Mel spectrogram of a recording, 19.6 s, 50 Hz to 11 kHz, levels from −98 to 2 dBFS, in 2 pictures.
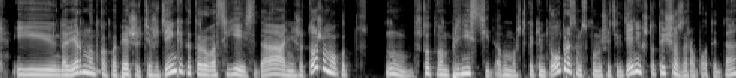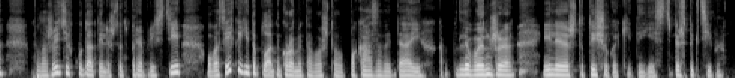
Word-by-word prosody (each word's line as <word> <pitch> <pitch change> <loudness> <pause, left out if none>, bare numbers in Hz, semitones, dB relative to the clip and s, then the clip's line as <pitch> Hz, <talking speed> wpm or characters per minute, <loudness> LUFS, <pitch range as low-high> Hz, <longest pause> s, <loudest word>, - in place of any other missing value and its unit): И, 165 -1 +1
наверно, 200 +9 +4
ну, - - 0
как 160 -5 -6
бы 155 - 0
опять 175 +3 +2
же 140 - -5
те 155 - -4
же 145 -1 -5
деньги, 255 - +5
которые 180 -8 +2
у - - -2
вас 155 +3 -2
есть, 165 -7 -1
да, 175 +5 +1
они 140 -4 -1
же 145 0 -5
тоже 370 - +3
могут, 190 - +3 0.5
ну, 150 -9 -1
что-то 200 -5 -2
вам 160 -2 +1
принести, 185 -4 +1
да. - - -8
Вы 160 - -1
можете 140 -2 -6
каким-то 145 -1 -3
образом 265 - +3
с - - -12
помощью 140 0 -4
этих 135 +1 -7
денег 230 - +4
что-то 175 +4 -1
ещё 205 0 +1
заработать, 135 -3 -7
да. 180 +5 -2 0.4
Положить 160 - 0
их 205 - 0
куда-то 155 -5 -1
или 125 - -5
что-то 140 +1 -8
приобрести. 150 - 0 0.3
У 140 - -2
вас 145 +2 -1
есть 280 +6 +4
какие-то 225 -8 +2
планы, 145 - 0
кроме 140 -3 +1
того, 135 -2 -5
чтобы 130 -2 -7
показывать, 140 -2 -3
да, 145 -2 +1
их 130 -2 -4
как - - -15
бы 160 - -7
для 170 +1 +7
ВНЖ, 160 -1 +5 0.4
или 160 -1 +5
что-то 155 +1 -4
еще 155 -1 -1
какие-то 125 -1 -9
есть 125 +10 -8
перспективы? 135 -2 -5
155 Hz, 195 wpm, -23 LUFS, 140-180 Hz, 0.5 s, для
